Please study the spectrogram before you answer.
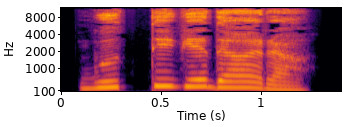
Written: ಗುತ್ತಿಗೆದಾರ

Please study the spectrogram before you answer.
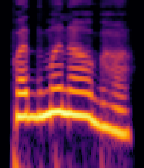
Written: ಪದ್ಮನಾಭ

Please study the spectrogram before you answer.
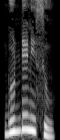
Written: ಗುಡ್ಡೆಣಿಸು

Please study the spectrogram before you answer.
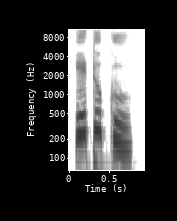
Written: ಏಡೂಕ

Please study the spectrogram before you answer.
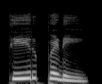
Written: ತಿರುಪಾಟ್ಟು

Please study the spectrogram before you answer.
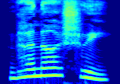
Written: ಧನಾಶ್ರೀ

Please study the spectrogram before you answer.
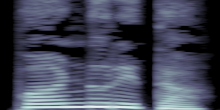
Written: ಪಾಂಡುರಿತ

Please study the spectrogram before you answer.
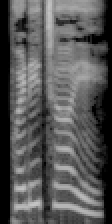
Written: ಪಡಿಚಾಯೆ

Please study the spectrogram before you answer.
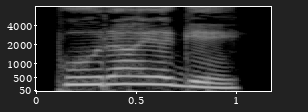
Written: ಪೂರಾಯಗೆಯ್

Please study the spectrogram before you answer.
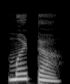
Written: ಮಟ

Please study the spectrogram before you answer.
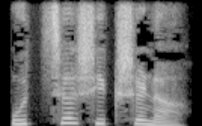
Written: ಊಚಿ

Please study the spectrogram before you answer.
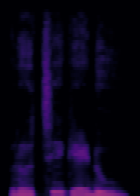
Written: ರುಚಿಕಟ್ಟು

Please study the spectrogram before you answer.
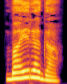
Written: ಬೈರಗ

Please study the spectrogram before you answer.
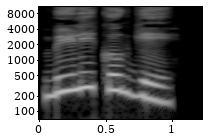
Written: ಬಿಳಿಕೊಗ್ಗೆ

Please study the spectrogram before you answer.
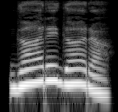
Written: ಗಾರೆಕಾರ

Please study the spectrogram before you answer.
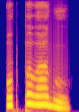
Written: ಒಪ್ಪವಾಗು

